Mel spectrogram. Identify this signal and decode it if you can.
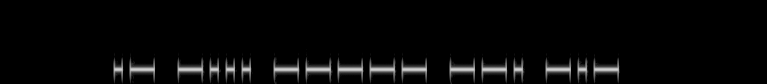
Morse code, heard as a keyed tone, about 15 wpm, 700 Hz. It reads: AB0GK
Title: USA Call Signs - 5 Characters - Repeated 2x - 15wpm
